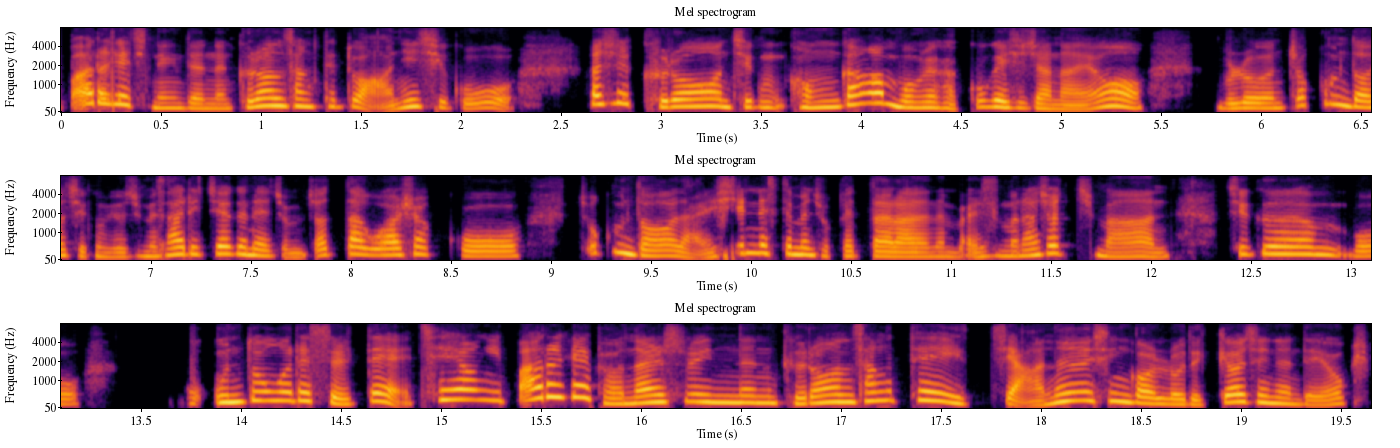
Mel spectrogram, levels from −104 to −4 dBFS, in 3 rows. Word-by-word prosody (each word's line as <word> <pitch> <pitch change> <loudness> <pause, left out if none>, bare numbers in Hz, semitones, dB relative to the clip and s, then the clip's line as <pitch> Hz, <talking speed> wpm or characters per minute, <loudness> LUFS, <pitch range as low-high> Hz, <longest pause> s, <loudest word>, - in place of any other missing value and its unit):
빠르게 345 -3 +3
진행되는 180 - -5
그런 260 +6 +4
상태도 235 -3 -2
아니시고 195 -5 -3 0.4
사실 330 +2 +1
그런 240 +1 +3
지금 210 0 -4
건강한 250 - +2
몸을 200 -3 +2
갖고 185 +6 -6
계시잖아요. 185 - +1 0.4
물론 180 0 -1
"쪼끔 275 +2 -2
더 220 -4 +3
지금 165 -4 -9
요즘에 170 +3 -7
살이 245 +3 0
최근에 245 -5 +1
좀 140 -5 -11
쪘다."고 225 +2 -1
하셨고 185 -7 -2 0.3
"쪼끔 275 -1 0
더 190 -2 0
날씬했으면 245 - -1
좋겠다."라는 170 -4 -3
말씀을 180 +4 -7
하셨지만 170 - -3 0.3
지금 250 -2 +1
뭐 175 0 -4 0.6
우 - - -8
운동을 300 +5 +3
했을 215 -11 +1
때 265 +6 +1
체형이 335 -3 +1
빠르게 425 +2 +4
변할 225 - +2
수 265 +1 -5
있는 235 -2 +2
그런 230 +4 +3
상태에 300 +1 +1
있지 200 -4 -5
않으신 280 +3 +1
걸로 195 -6 +2
느껴지는데요. 190 - 0
혹시 195 - -9
225 Hz, 355 characters per minute, -22 LUFS, 180-260 Hz, 0.6 s, 그런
